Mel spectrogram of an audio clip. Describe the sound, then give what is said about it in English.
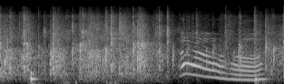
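An audience gives a standing ovation at a live quiz show, dense clapping throughout, with voices and a drawn-out vocal cry riding over the applause. “Getting a standing ovation from the back there.”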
